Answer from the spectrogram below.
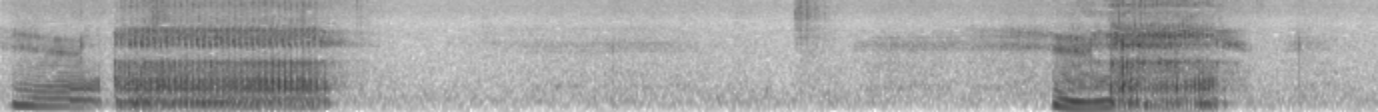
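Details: Deaf dog snoring loudly: two loud, rattling, drawn-out nasal snores with a quiet pause between them.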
